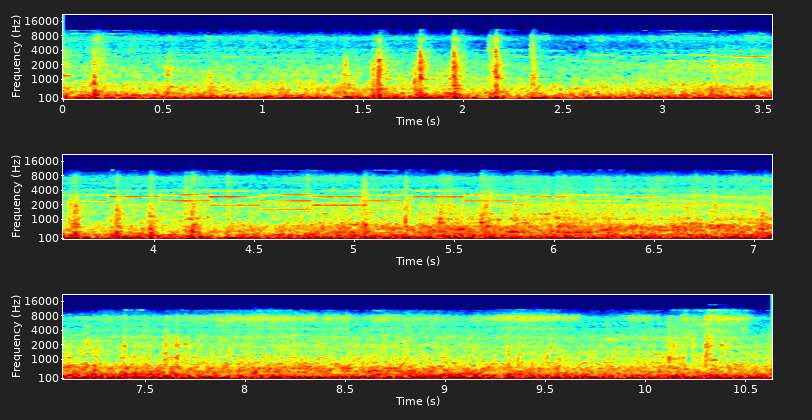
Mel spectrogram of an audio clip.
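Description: Small park ride train running along its track: a steady low mechanical hum, with wheels clicking over rail joints in the first couple of seconds. A short run of high tinkling notes plays about three to five seconds in.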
